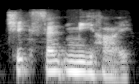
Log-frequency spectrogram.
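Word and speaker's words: Csikszentmihalyi: name was a bit of a mouthful to pronounce but it's mihai chick sent me high chick sent me high interest in them right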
